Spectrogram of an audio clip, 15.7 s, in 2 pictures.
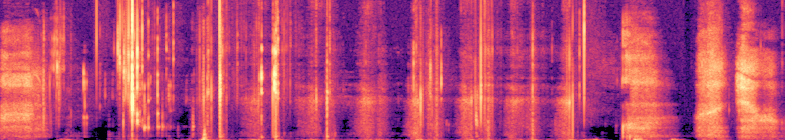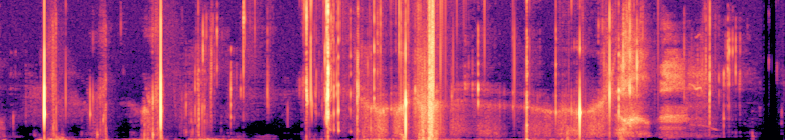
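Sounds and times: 
ear licking sounds: 0.5s - 5.9s, 10.9s - 14.2s
soft biting sounds: 0.5s - 5.9s, 8.3s - 15.3s.

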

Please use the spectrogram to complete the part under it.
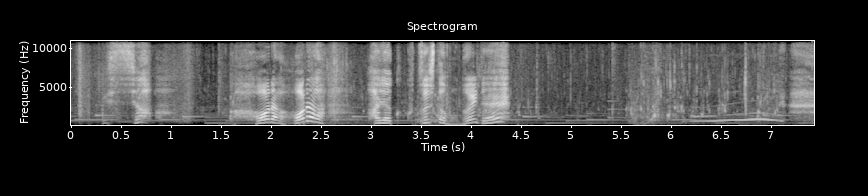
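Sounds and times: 
feet splashing into river water: 0.0s - 7.4s
speech: 1.8s - 4.5s
faint steady whistling tone: 6.2s - 7.4s.

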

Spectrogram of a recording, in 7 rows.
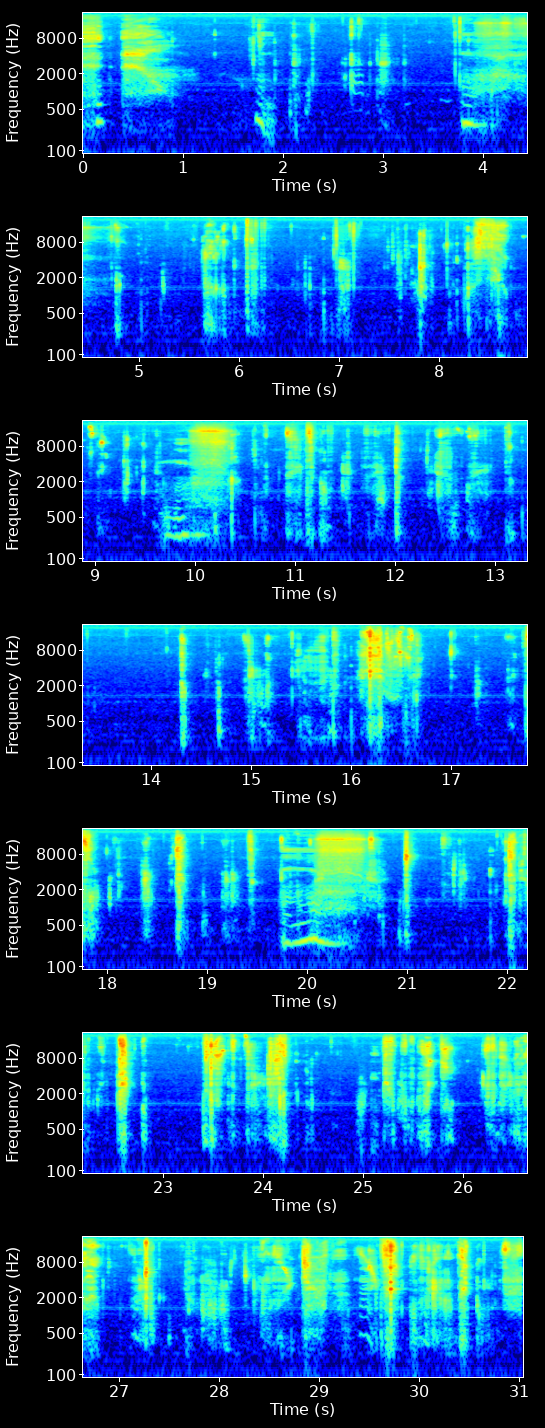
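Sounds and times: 
wet mouth sounds ASMR: 0.0s - 13.4s, 14.2s - 31.0s.

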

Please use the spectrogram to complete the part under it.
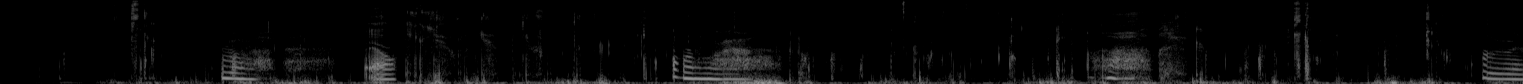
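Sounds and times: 
ear licking sounds in the right ear: 1.1s - 15.2s
person whispering in the right ear: 2.2s - 13.1s, 14.3s - 15.2s.

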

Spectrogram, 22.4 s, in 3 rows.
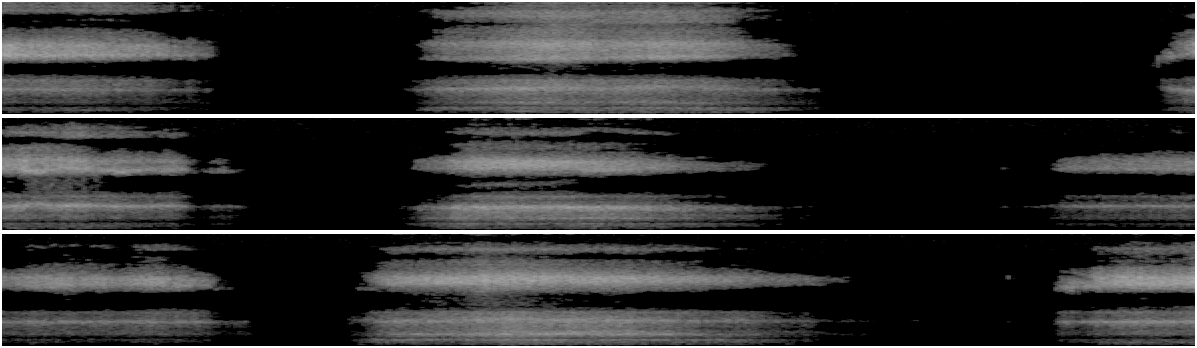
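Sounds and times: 
person breathing in sleep: 0.0s - 1.4s, 2.6s - 5.1s, 7.2s - 8.9s, 10.0s - 12.4s, 13.9s - 16.4s, 17.1s - 20.2s, 21.5s - 22.3s.

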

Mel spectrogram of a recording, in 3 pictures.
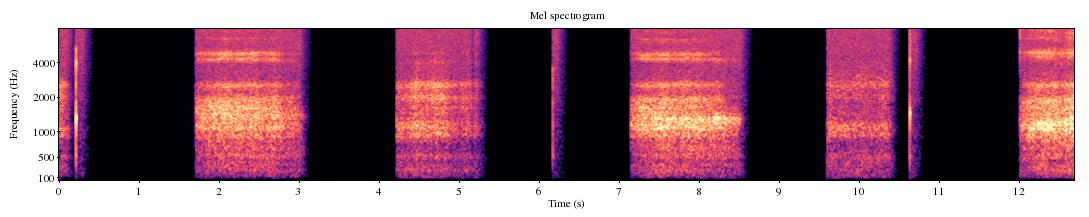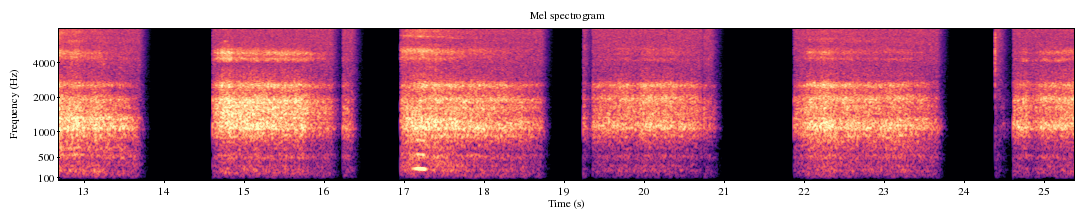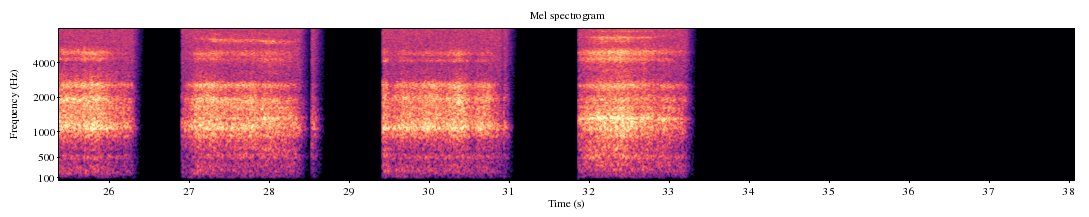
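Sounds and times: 
person breathing in sleep: 1.7s - 3.1s, 4.2s - 5.4s, 7.2s - 8.6s, 9.6s - 10.5s, 12.0s - 13.8s, 14.6s - 16.4s, 17.0s - 21.0s, 21.9s - 23.8s, 24.6s - 28.7s, 29.4s - 31.1s, 31.9s - 33.3s.

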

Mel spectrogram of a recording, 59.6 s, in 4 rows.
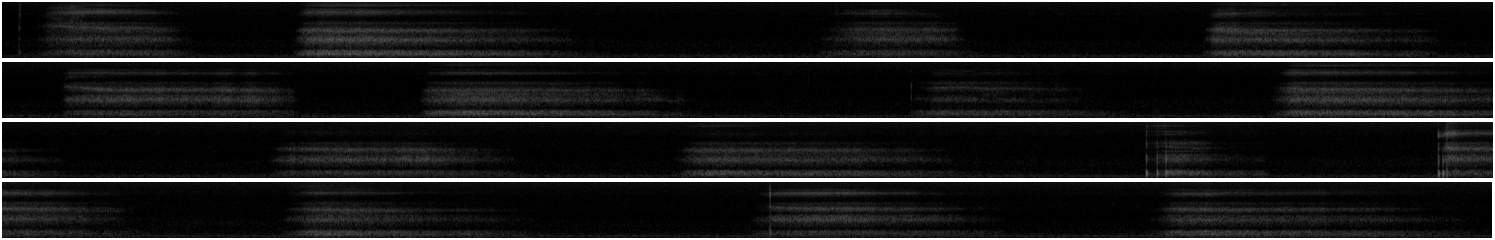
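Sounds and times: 
sleep breathing on the left side: 0.4s - 1.9s, 3.0s - 5.8s, 8.2s - 9.8s, 12.0s - 14.4s, 15.5s - 17.9s, 19.1s - 21.8s, 24.0s - 26.1s, 27.6s - 30.5s, 32.5s - 35.0s, 36.6s - 39.4s, 41.3s - 42.6s, 44.2s - 46.2s, 47.5s - 50.0s, 52.2s - 54.8s, 56.2s - 59.4s.

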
